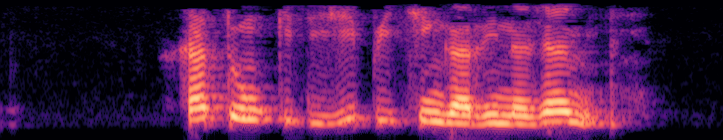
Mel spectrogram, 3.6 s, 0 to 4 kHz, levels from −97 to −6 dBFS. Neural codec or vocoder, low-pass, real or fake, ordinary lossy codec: none; 3.6 kHz; real; MP3, 24 kbps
